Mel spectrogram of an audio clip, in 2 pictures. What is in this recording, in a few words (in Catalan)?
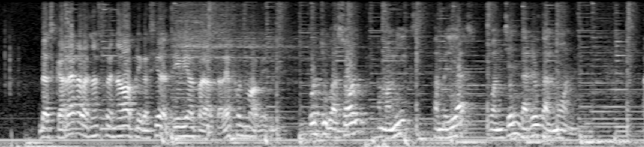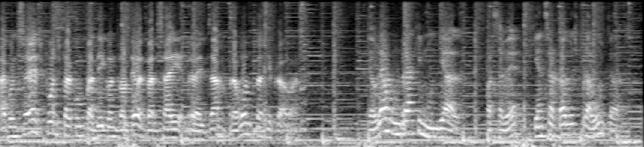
Falca Publicitària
